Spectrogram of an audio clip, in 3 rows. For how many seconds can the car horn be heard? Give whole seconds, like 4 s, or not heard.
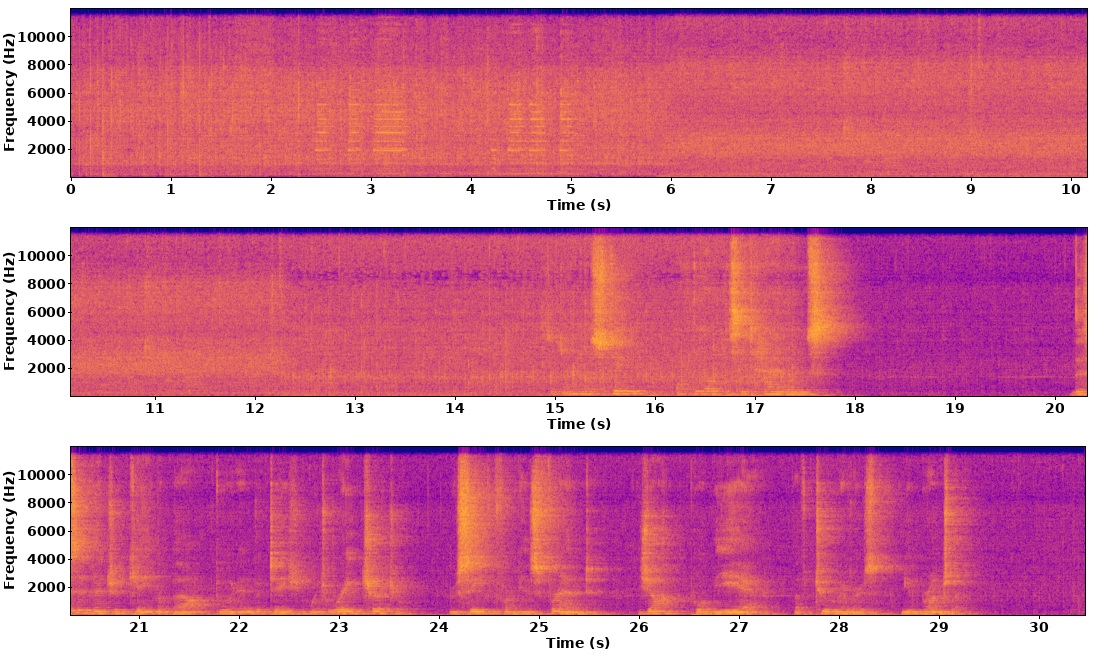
3 s.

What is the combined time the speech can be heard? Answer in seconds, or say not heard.
12 s.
